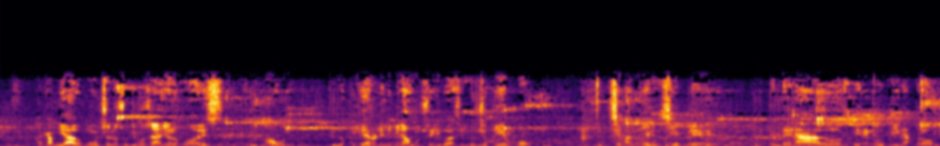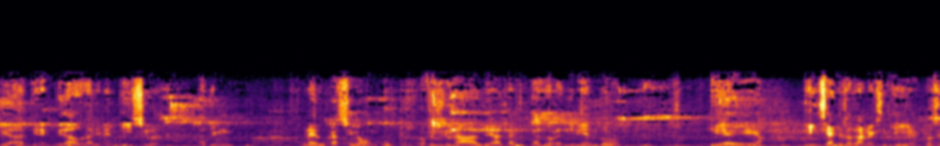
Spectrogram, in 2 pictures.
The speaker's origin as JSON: {"language": "Spanish", "country": "Argentina", "said": "Y pero no te olvides que somos argentinos, digamos."}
